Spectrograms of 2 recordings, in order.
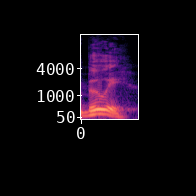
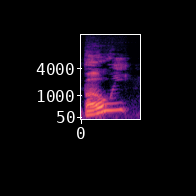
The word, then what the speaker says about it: Bowie: boy out there in Buoy you know where it is is it near Dallas oh everybody know where buoy is you don't pronounce it Bowie okay well buoy knife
